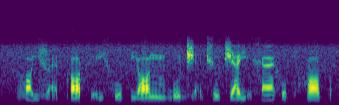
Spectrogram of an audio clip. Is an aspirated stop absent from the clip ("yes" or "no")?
yes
